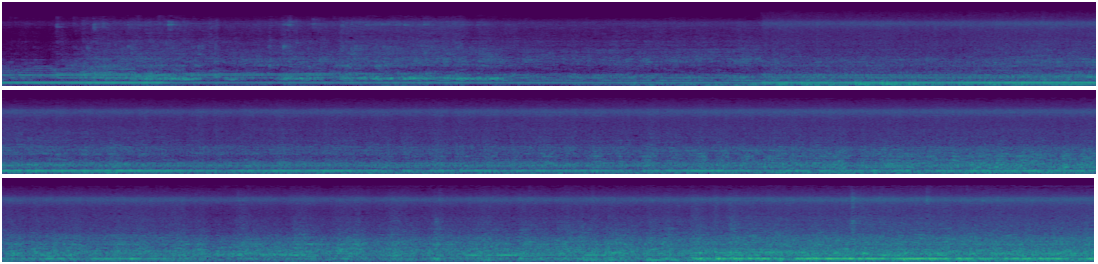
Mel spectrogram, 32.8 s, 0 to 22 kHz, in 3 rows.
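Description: TCL TWF75-P60 front-load inverter washing machine spinning near the end of its bedding cycle, with a steady low hum and the rush of water draining. The rushing grows louder about eight seconds in and again near the end.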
